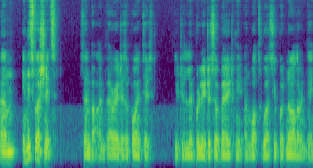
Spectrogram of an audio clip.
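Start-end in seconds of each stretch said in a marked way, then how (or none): 1.6-6.3 imitated emotionless, flat line delivery. Comparing two versions of a film scene, mimicking James's flat emotionless read. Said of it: "it's like no emotion behind it at all".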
